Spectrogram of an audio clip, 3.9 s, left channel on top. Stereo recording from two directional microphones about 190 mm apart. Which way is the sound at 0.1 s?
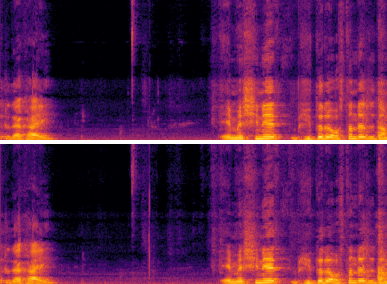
30° left (ahead or behind).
